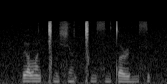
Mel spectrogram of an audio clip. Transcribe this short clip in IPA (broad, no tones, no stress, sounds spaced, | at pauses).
ɨ lˠ ĩ ǀ e̤ ɕ a̤ ǀ i̤ s e̤ t ɔ ɭ i̤ s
